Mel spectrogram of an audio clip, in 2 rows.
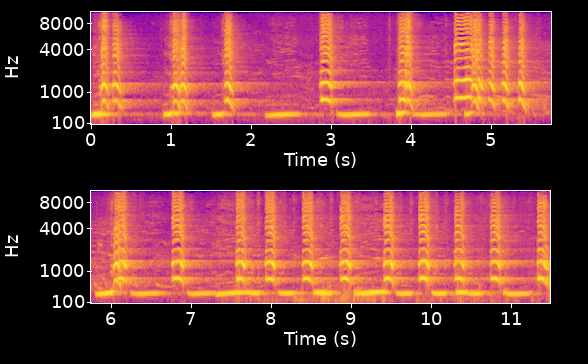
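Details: Siamang gibbons at Fota Wildlife Park, Cork Harbour, give their daily call, a rapid series of loud, honking barks, each a harsh nasal burst; the call carries about 5 miles.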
